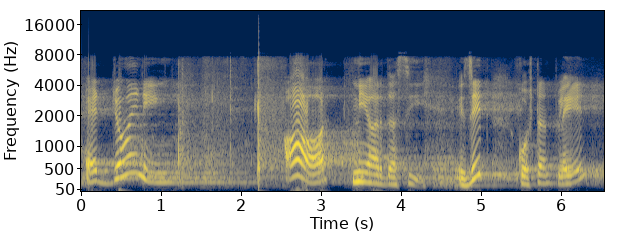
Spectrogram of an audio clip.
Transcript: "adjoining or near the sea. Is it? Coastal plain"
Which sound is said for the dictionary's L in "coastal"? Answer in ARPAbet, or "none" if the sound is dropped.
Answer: N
